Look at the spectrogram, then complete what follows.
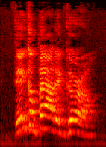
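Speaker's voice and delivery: ordinary talk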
